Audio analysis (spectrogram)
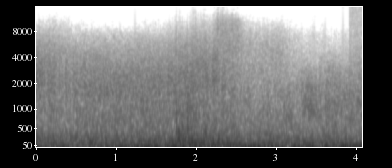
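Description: Romulan plasma weapons fire in Star Trek Online ship combat as rumbling, booming blasts over a dense background roar, with a few sharper bursts standing out. No voices are heard over it.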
